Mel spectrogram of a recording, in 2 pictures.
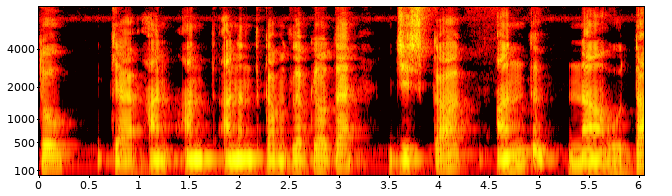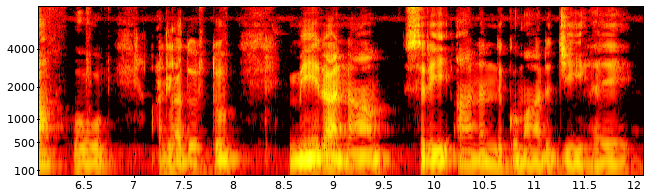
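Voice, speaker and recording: A man's voice: on the low side, slow, warm tone, dull audio. A man teaching an exam-prep lesson, explaining step by step and repeating each question and answer back to his viewers. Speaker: Hindi teacher.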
